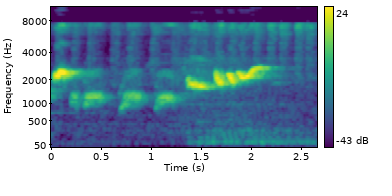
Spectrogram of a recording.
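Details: Young white-rumped shama in an aviary, fluting whistles dropping low then stepping upward through a chain of slurred, mellow notes, with a low hum underneath.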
